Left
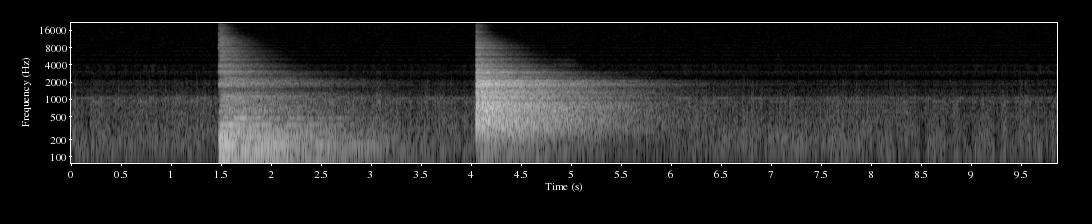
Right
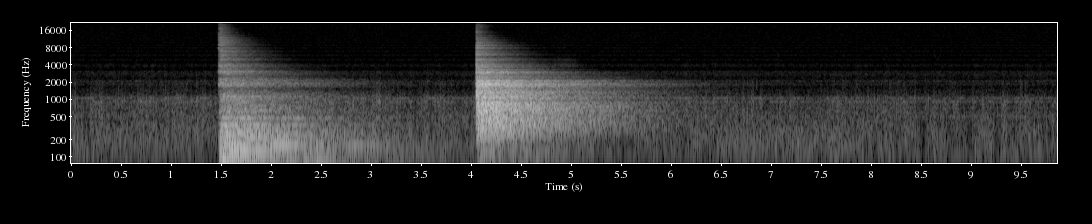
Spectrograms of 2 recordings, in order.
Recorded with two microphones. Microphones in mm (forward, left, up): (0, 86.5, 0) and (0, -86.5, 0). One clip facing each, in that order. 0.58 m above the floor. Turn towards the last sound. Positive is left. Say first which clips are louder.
# left 1 dB
turn(degrees=55)  # may be behind; listen again after turning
